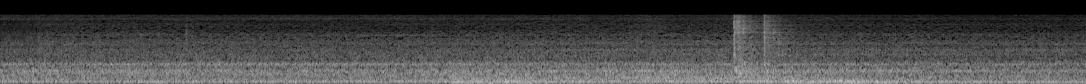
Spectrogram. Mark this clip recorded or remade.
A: recorded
